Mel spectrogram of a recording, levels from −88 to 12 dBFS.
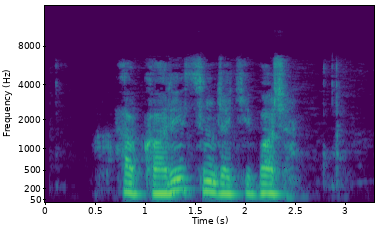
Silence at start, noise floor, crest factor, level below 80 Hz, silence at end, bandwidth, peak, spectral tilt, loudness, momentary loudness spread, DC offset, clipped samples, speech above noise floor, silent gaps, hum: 0.75 s; -61 dBFS; 16 dB; -58 dBFS; 0.35 s; 7 kHz; -6 dBFS; -7.5 dB/octave; -19 LUFS; 6 LU; under 0.1%; under 0.1%; 43 dB; none; none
